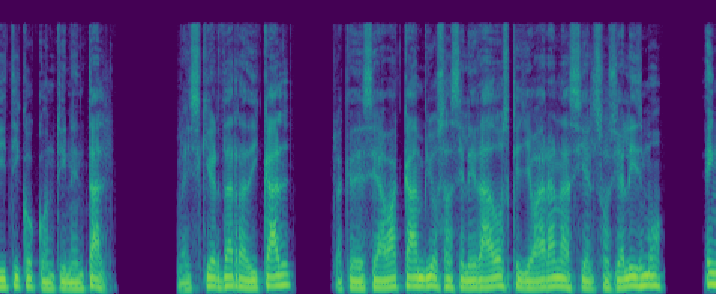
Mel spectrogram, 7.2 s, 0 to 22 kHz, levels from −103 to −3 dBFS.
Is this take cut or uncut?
uncut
